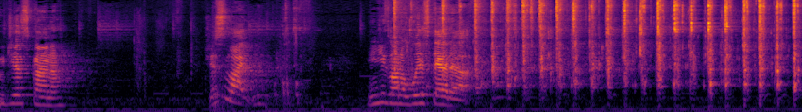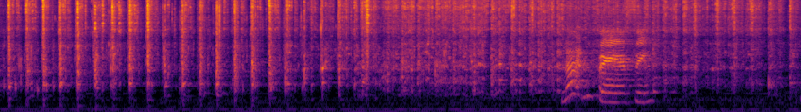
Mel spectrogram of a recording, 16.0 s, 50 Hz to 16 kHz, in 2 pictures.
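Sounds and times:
wire whisk ticking against saucepan: 0:03.9 - 0:16.0.

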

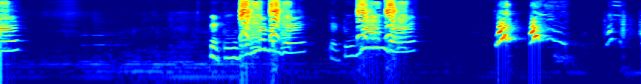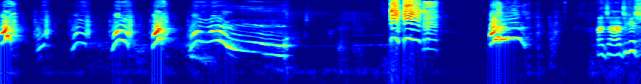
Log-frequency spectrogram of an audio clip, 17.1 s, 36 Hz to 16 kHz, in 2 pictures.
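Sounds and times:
dog yelping: 0:06.6 - 0:12.5, 0:15.0 - 0:15.7
dog yipping: 0:06.6 - 0:12.5, 0:15.0 - 0:15.7
dog howling: 0:09.5 - 0:12.5.

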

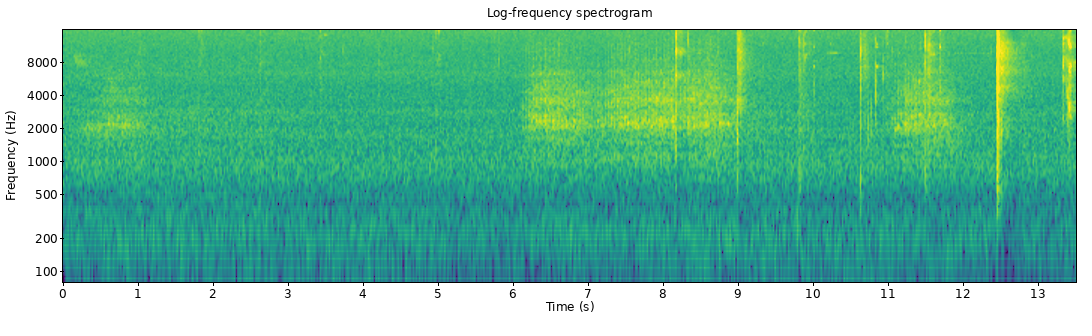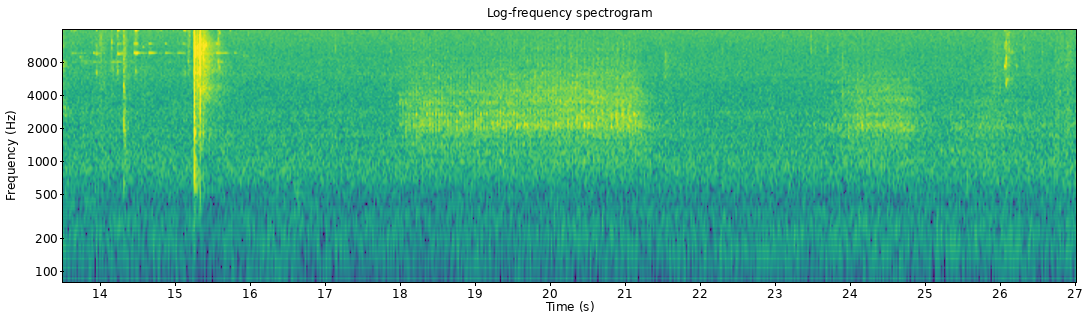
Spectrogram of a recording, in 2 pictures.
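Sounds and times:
heel footsteps on stone: 0:09.8 - 0:11.8.

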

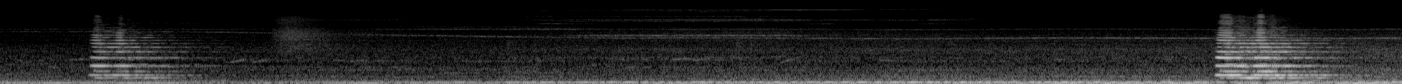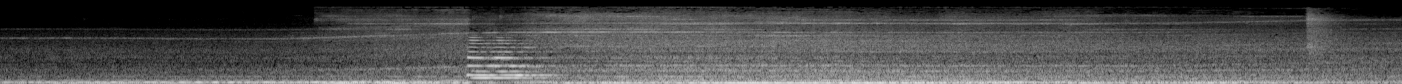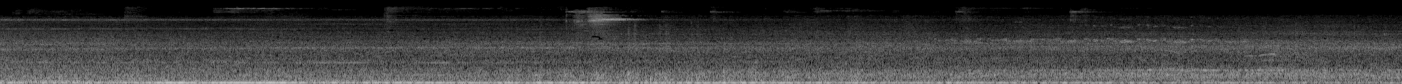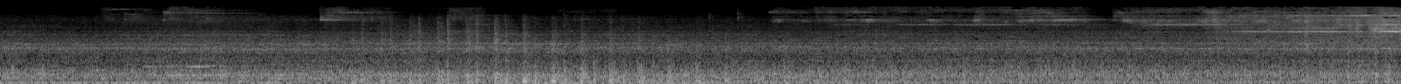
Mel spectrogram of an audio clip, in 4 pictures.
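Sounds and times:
diesel locomotive engine rumble: 0:00.0 - 0:56.0
train horn blasts: 0:00.9 - 0:02.2, 0:12.1 - 0:13.6, 0:18.6 - 0:20.0, 0:43.5 - 0:44.5.

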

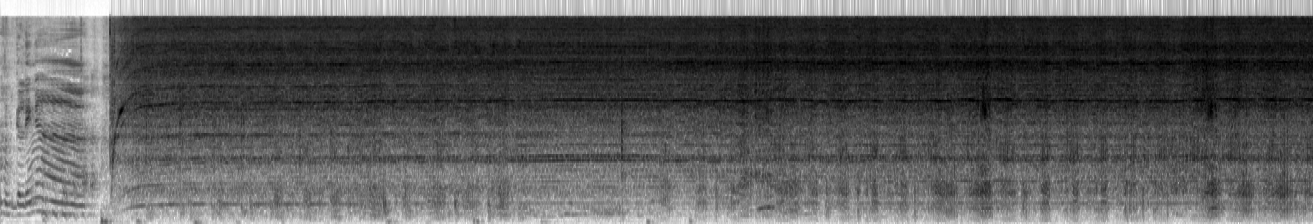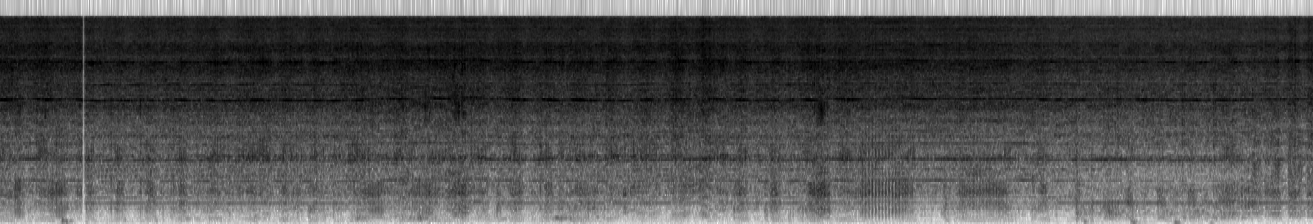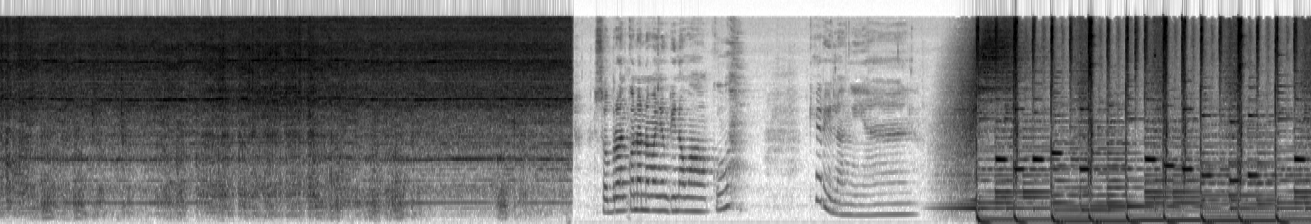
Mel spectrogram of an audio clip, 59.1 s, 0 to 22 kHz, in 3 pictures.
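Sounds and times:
electric hand mixer whine: 0:01.5 - 0:48.0, 0:53.4 - 0:59.0.

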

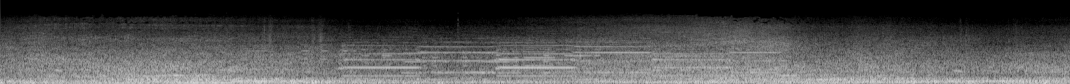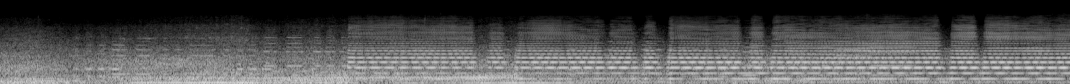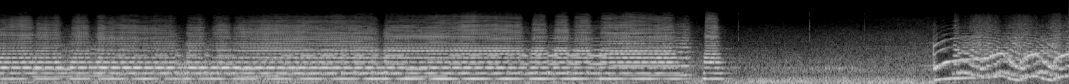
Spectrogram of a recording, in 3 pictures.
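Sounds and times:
passing lorries: 0:00.0 - 0:32.0
truck air horn: 0:03.2 - 0:08.1, 0:11.4 - 0:28.8, 0:30.8 - 0:32.0.

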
